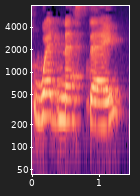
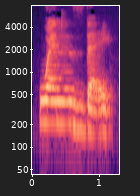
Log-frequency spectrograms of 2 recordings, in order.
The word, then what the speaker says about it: Wednesday: Not wedst day. Wednesday. Not wedst day. Wednesday. So that's it for this pronunciation lesson.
